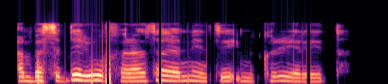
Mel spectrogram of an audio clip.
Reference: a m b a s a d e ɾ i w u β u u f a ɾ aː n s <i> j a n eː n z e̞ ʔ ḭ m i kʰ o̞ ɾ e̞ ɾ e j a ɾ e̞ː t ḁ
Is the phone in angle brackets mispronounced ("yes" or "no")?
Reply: yes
